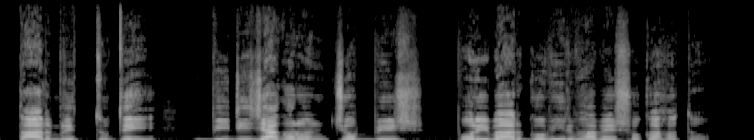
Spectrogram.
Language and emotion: Bengali, neutral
